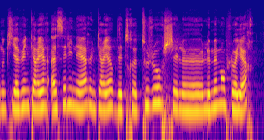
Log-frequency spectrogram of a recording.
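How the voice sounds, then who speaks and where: A woman's high-pitched voice in a monotone, flat intonation at a moderate pace. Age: 20s. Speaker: engineering student. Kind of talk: conference talk. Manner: hesitant, many fillers.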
